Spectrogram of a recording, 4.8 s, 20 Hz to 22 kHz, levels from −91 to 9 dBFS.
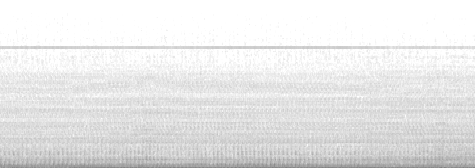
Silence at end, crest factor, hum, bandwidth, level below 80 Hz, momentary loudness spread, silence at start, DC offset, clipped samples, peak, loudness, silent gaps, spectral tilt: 0 s; 12 dB; none; 19.5 kHz; -60 dBFS; 3 LU; 0 s; under 0.1%; under 0.1%; -34 dBFS; -49 LUFS; none; -6 dB/octave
